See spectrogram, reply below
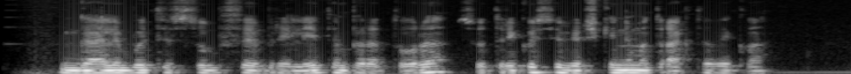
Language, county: Lithuanian, Vilnius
